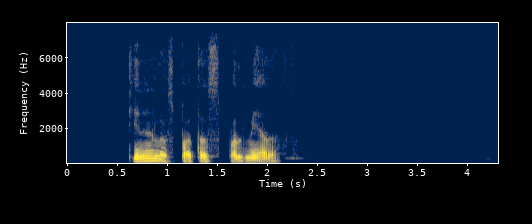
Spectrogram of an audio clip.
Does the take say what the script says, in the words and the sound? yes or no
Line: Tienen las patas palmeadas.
yes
